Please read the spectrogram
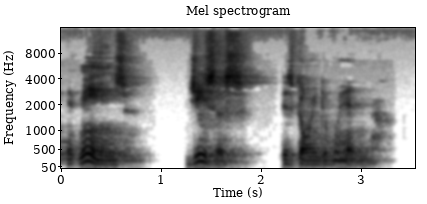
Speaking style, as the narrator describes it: the old man said softly

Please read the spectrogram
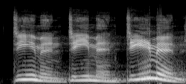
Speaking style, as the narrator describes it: shrieked the prince

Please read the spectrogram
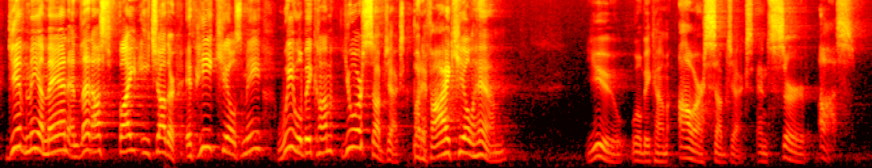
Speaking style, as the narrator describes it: mighty Goliath shouting, taunting them and demanding

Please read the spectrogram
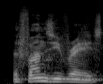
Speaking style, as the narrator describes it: said Betsy

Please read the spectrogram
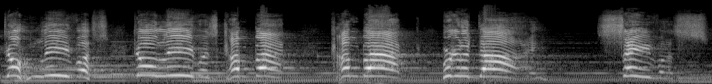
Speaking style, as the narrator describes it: she screamed

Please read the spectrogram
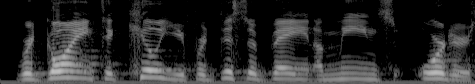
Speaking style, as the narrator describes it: said the captain

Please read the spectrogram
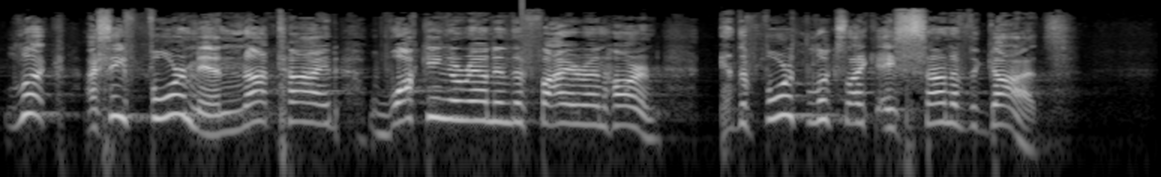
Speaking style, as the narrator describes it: He exclaimed

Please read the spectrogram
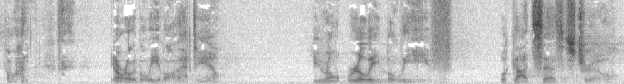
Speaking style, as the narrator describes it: the serpent whispers in your ear and says

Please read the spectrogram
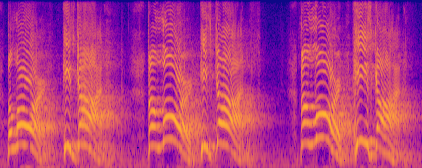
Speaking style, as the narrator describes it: we shout out

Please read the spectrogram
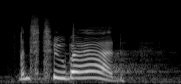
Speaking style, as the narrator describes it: sobbed Lucy

